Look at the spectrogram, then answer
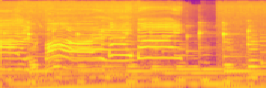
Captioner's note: none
